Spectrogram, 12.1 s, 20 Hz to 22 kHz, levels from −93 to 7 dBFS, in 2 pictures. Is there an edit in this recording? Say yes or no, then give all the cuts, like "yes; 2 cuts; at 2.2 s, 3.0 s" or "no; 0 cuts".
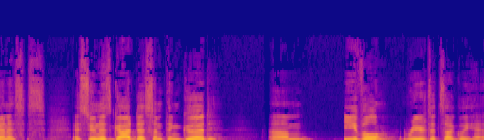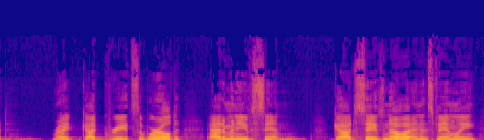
no; 0 cuts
